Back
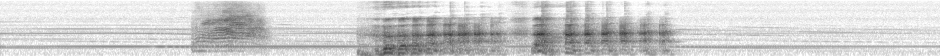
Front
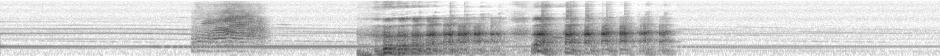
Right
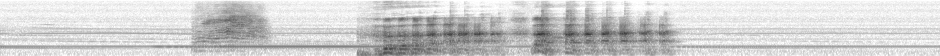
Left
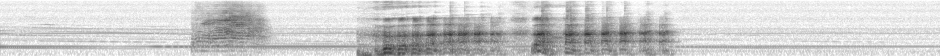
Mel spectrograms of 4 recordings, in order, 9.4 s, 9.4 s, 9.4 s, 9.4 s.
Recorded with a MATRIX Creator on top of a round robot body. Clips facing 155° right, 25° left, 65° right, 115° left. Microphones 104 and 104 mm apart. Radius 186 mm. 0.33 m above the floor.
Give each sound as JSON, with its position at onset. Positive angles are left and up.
{"t": 1.9, "sound": "a cat meowing", "azimuth_deg": 95, "distance_m": 1.0}
{"t": 3.6, "sound": "laughter", "azimuth_deg": 85, "distance_m": 0.9}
